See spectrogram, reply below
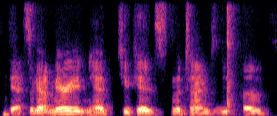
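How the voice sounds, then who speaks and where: A man's voice: medium pitch, expressive, fast talker, a little mellow, husky. A man chatting casually as an interview guest, in a rambling, understated, laid-back way. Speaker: interview guest, comic book artist. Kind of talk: casual chat.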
